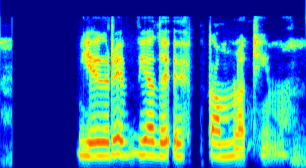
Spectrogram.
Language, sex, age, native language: Icelandic, female, 9, Icelandic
